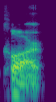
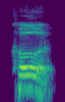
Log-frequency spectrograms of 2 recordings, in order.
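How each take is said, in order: First: American "core", full r at the end; American accent. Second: British "core", light r, clipped; British accent. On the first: Teacher contrasts American "core" with British. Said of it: "for Americans, it would be like". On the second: Teacher contrasts British "core" with American. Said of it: "for Britishers". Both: Shown as a demonstration.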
